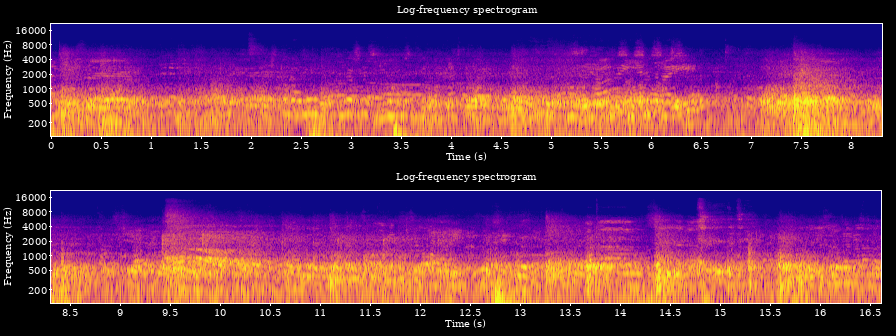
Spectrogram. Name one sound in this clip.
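A ball bounces on the court floor.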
